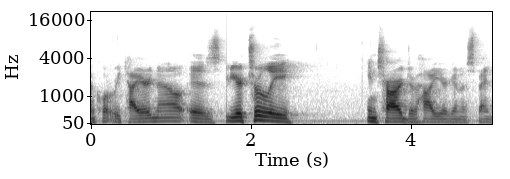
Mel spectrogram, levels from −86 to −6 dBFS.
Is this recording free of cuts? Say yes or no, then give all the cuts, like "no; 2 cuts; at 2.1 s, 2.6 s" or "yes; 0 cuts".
no; 1 cut; at 1.7 s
